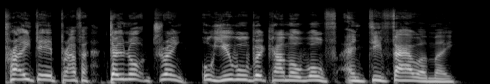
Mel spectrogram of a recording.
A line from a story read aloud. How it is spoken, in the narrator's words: The sister cried out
